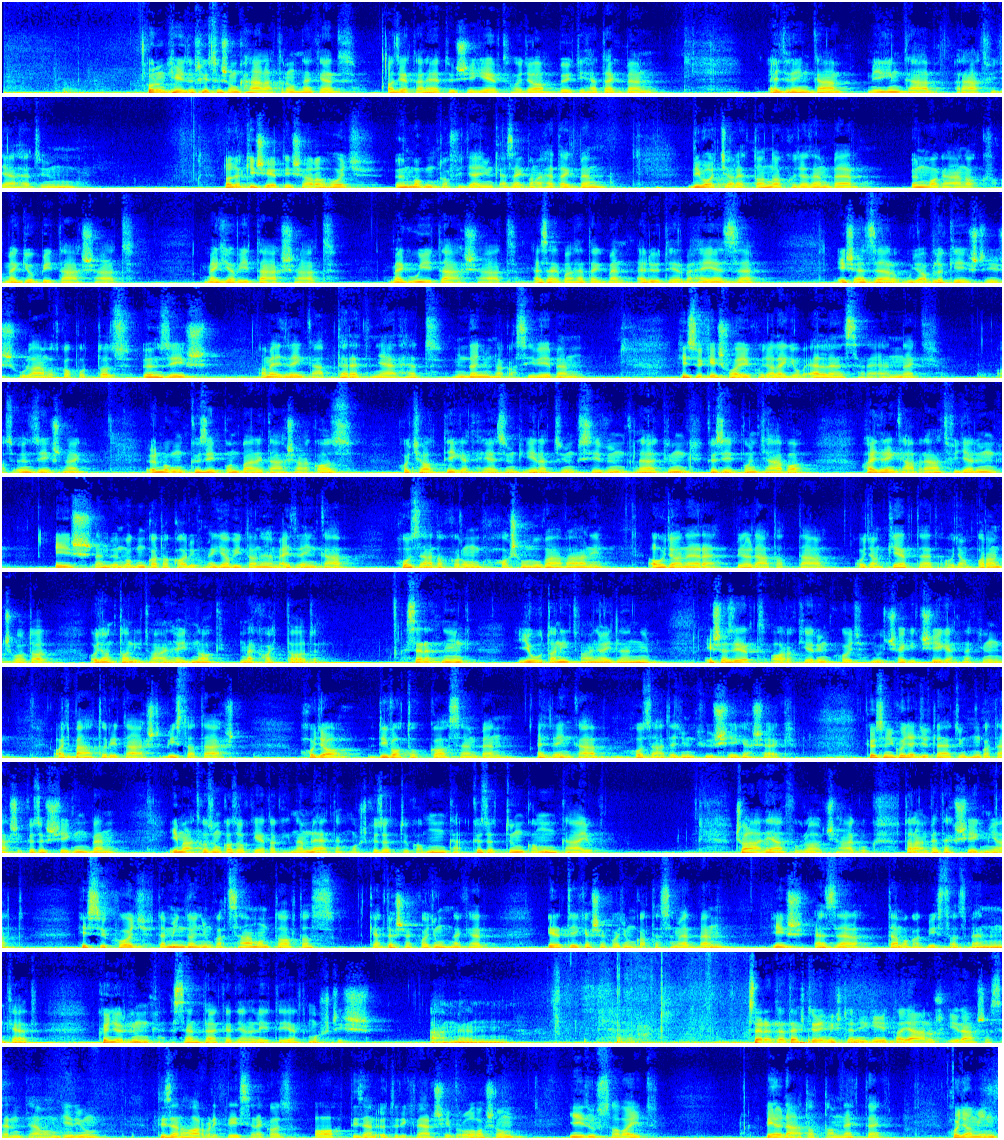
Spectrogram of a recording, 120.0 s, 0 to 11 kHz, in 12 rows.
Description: Áhítat, 2019. március 20.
